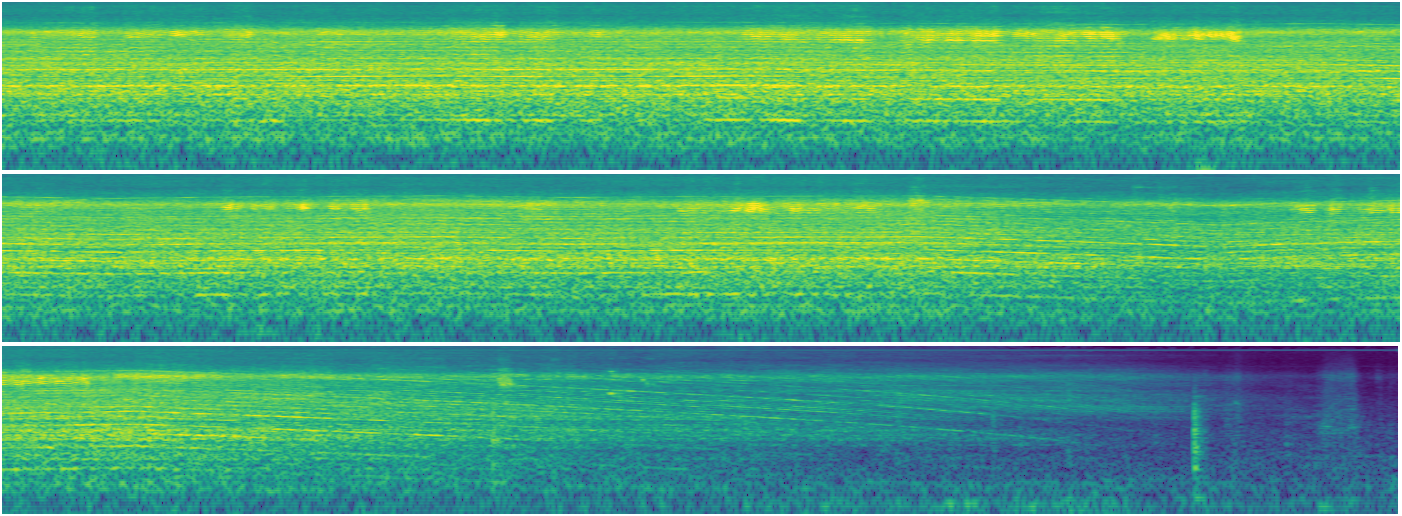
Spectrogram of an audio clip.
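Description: Flexible-shaft rotary tool running at high speed with a steady whine and rasp as its bit carves a wooden stick handle. The speed dips and recovers a couple of times, then the motor is switched off and winds down in a long falling whine near the end.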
